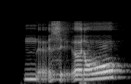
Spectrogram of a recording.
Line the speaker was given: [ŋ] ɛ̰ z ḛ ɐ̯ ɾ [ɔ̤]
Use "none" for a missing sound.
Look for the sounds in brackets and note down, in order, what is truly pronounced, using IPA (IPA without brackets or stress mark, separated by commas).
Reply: n̪, ɔ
